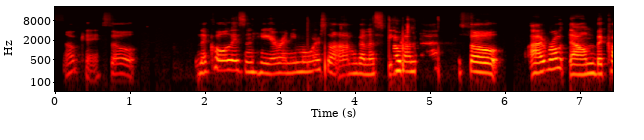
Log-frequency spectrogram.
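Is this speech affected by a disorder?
No.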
